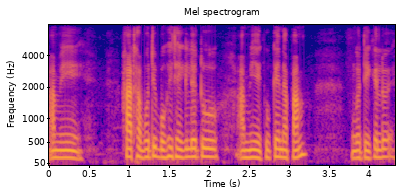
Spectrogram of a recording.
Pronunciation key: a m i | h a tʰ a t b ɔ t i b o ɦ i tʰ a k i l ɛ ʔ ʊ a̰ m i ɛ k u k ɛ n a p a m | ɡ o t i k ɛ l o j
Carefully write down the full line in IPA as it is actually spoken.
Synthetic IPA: a m i | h a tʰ a b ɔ t i b o ɦ i tʰ a k i l ɛ t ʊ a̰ m i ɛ k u k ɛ n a p a m | ɡ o t i k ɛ l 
